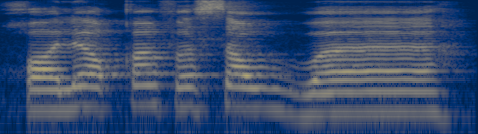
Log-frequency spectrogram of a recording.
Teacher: خا حروف حلقی میں سے ہے، حلق سے ادا ہوگا، اور یہاں پہ واو مشدد ہے، اسے جماؤ و سختی کے ساتھ 2 مرتبہ پڑھا جائے گا، اور کھڑی زبر بھی 1 الف کی مقدار کھینچ کر بھی پڑھا جائے گا۔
